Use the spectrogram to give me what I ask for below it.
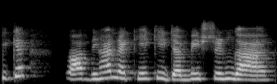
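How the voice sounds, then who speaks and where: Indian lady teacher, high voice, explains grammar step by step, kinda muffled audio. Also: moderate pace. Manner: patient, asks and answers her own questions.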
